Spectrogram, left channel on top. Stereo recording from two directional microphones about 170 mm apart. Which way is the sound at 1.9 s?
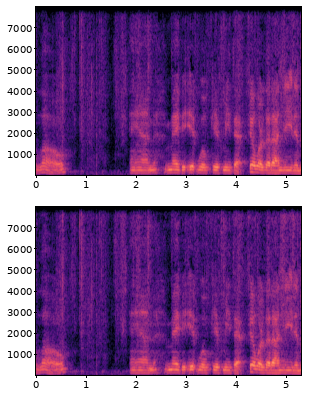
40° left (ahead or behind).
